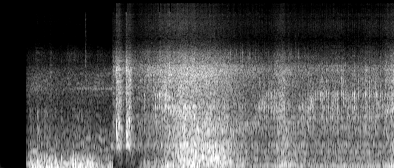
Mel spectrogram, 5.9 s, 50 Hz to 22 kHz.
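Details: Toyota 1HZ diesel engine after fuel injection pump repair for hard starting: short crank, catches cleanly and settles into a steady, even diesel idle with no misfire or stumbling.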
